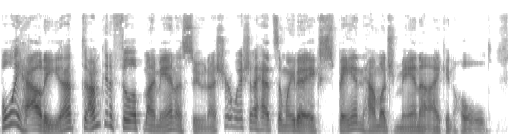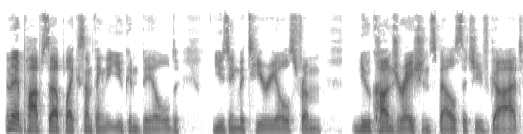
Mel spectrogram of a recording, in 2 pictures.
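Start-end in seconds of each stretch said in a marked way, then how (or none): 0.0-6.2 swooping, sarcastic sing-song. Retelling an in-game message: imitating a sarcastic message. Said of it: "sarcastic message that's like".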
